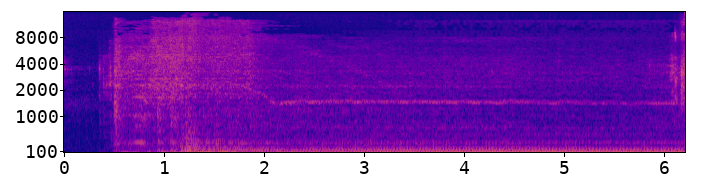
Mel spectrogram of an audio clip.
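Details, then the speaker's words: Astra under rebuild, start after fuel pump reseat during supercharger install: brief crank, then catches cleanly and settles into a steady, even idle with a faint constant whine underneath; sounds okay, normal start and idle. "see if we can hear it running sounds like it okay that's good news"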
